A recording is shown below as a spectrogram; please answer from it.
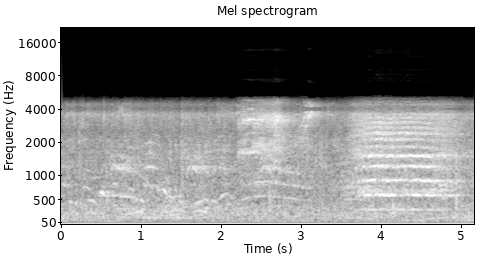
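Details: During a show at Edogawa Zoo, a South American sea lion cub lets out a loud, wavering bleat lasting over a second near the end, amid steady chatter from the watching crowd.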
